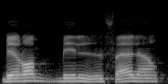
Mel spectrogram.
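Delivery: برب الفلق slow, qaf of الفلق lightly bounced; qalqala on the qaf. Shown as a demonstration. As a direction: recite برب الفلق drawing it out, a light echo on the final qaf. (قلقلهٔ خفیف روی قاف الفلق)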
